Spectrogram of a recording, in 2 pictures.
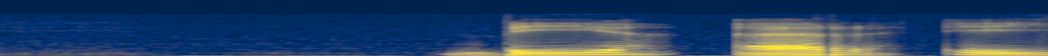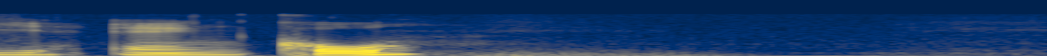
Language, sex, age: Swedish, male, 37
